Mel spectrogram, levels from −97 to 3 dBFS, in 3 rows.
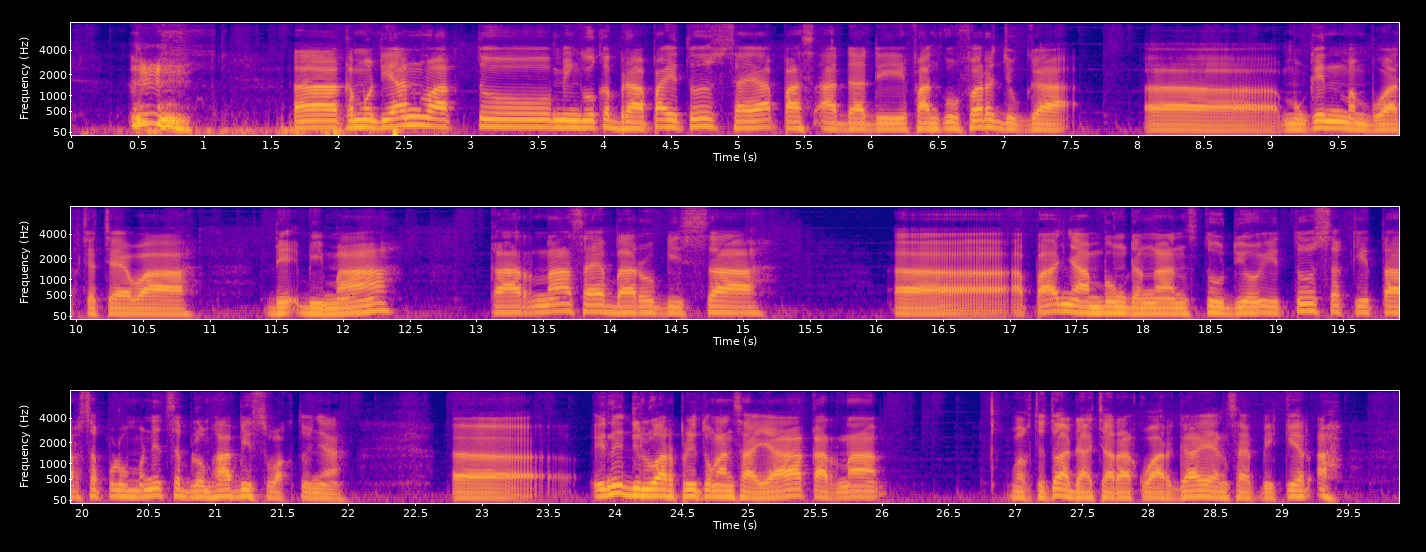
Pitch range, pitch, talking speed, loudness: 100-130 Hz, 110 Hz, 100 wpm, -19 LUFS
